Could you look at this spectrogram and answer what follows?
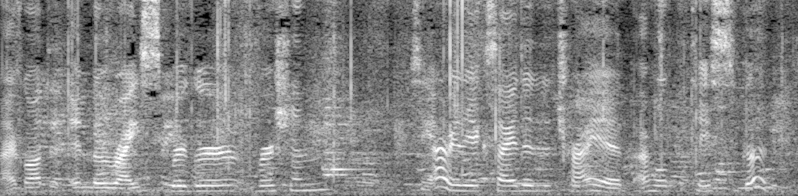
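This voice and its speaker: A young woman with a voice gone hoarse from screaming, chatting upbeat to a handheld camera while sightseeing. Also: mid-range voice, moderate pace. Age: young adult. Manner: chatty, upbeat, frequent giggles. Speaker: vlogger. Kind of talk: casual travel vlog to camera. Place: city streets, restaurant and observation wheel cabin. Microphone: camera held at arm's length. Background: loud background music.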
